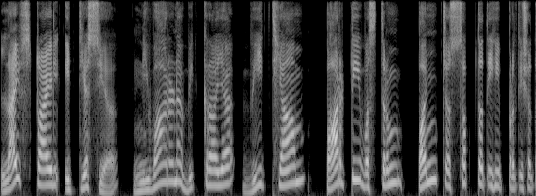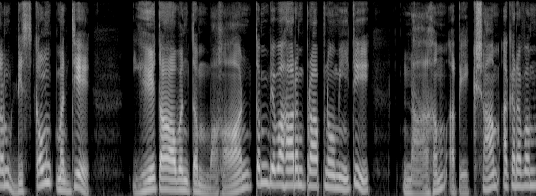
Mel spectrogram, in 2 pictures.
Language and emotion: Sanskrit, surprised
